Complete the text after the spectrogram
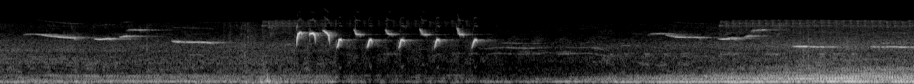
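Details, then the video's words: Green leafbird in a provoking 'tembakan' (rapid-fire) song meant to rouse other leafbirds into singing. A burst of about seven sharp, repeated downward-sliding whistles follows scattered thin whistles, over steady low background rumble. "CUCAK IJO DIJAMIN NGAMUK DAN IKUT GACOR DENGAN PANCINGAN IJO INI/PANCINGAN TEMBAKAN CUCAK IJO"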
